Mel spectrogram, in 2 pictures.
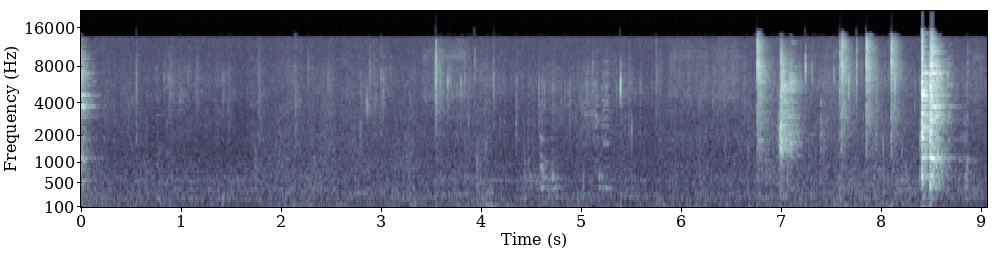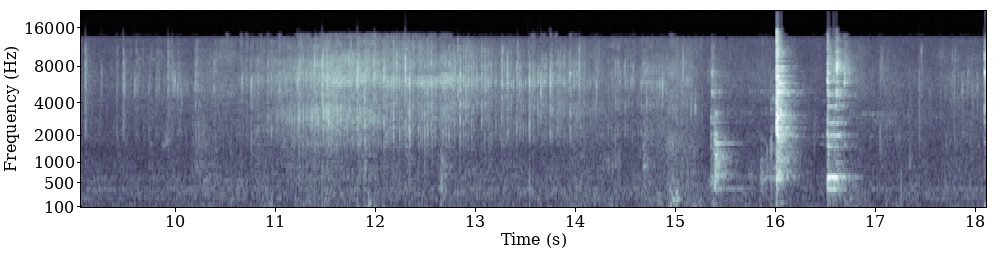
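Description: Metal pan and dishes being handled: a few sharp clanks as the oven-hot pan and a plate are set down. In the middle comes a soft sizzle from the hot pan of roasted salmon.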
